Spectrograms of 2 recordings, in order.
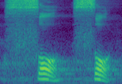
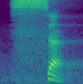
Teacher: Kalau tadi di ayat pertama anasad, dia tafkhim, sin di sini tipis, ya. Meskipun sad dengan sin satu makhraj, ujung lidah menempel menyentuh pada gigi seri bagian bawah, ya, bagian ujungnya.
